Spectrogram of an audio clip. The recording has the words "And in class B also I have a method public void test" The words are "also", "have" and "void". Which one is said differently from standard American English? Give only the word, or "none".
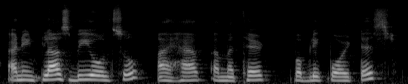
void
